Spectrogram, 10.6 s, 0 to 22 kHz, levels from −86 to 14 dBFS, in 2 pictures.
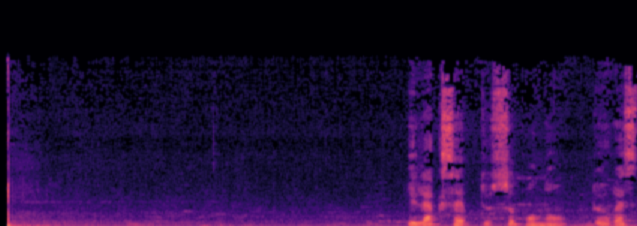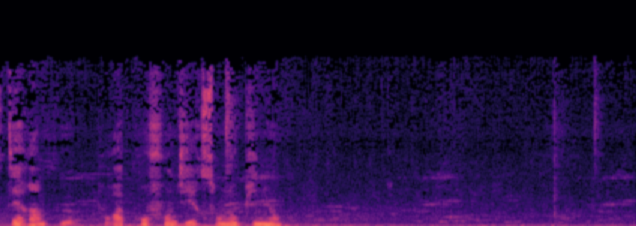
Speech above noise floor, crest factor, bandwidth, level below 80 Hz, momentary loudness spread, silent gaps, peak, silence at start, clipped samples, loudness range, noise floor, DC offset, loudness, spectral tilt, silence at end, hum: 24 dB; 22 dB; 16.5 kHz; -36 dBFS; 26 LU; none; -2 dBFS; 0.05 s; under 0.1%; 7 LU; -45 dBFS; under 0.1%; -22 LUFS; -4.5 dB/octave; 0 s; none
